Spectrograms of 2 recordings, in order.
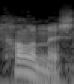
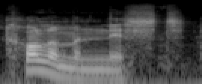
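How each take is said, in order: First: The N sound in the middle is silent. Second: The N sound in the middle is pronounced. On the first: This is the older way people said it. "people always used to say columnist. It was just columnist" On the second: This is the newer way people say it. "the word columnist now has a has a voiced N"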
